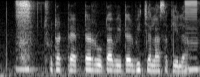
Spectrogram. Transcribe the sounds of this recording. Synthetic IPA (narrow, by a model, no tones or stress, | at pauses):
t͡ɕʰoʈʰaʈɾɛk̚ʈəɾːoʈaʋiʈəɾbʱiːt͡ɕəlasəkila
